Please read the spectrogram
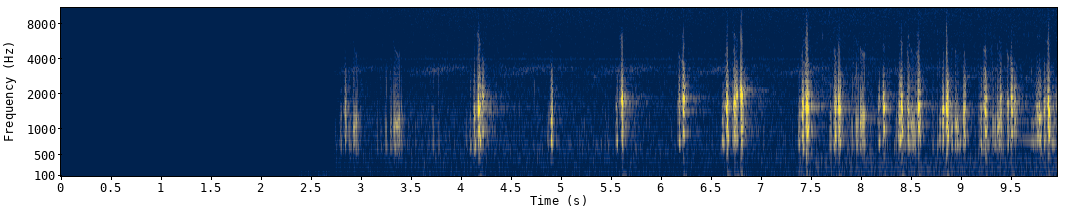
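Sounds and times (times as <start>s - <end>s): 
wood frog croaking in short raspy clucks: 2.8s - 9.9s.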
